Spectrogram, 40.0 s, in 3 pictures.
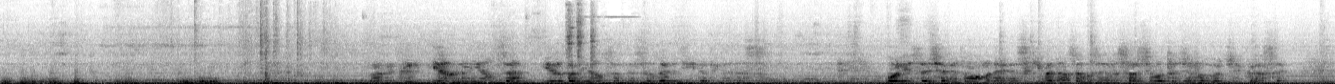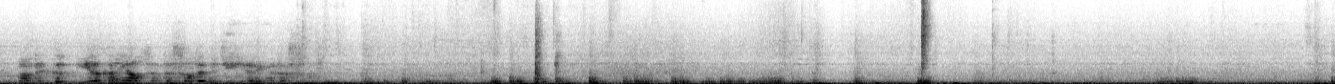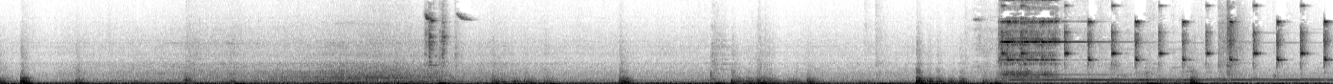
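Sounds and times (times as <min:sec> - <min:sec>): diesel railcar engine and wheel rumble: 0:00.0 - 0:40.0
level crossing warning bell: 0:36.7 - 0:40.0.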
